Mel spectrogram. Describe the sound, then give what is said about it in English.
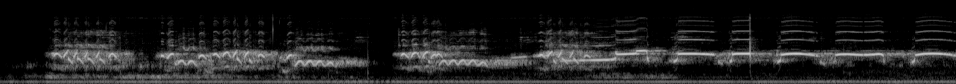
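Common loons on Lower South Long Lake in Crow Wing County, Minnesota, call out with rapid, warbling tremolos for several seconds, then shift into long, rising and falling wails, loud and clear over a steady low hum, with no talking. “Every sound that a loon makes, like, all at once.”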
